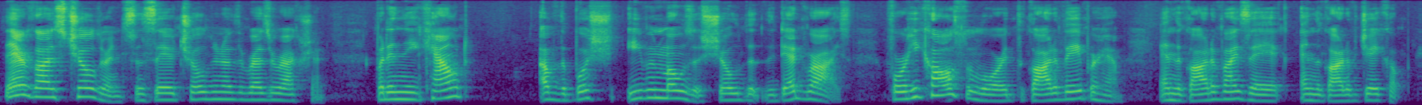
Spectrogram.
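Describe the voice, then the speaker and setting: Woman reading scripture, slightly low voice. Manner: measured, steady reading with gentle emphasis. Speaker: scripture reader. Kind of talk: Bible reading.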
